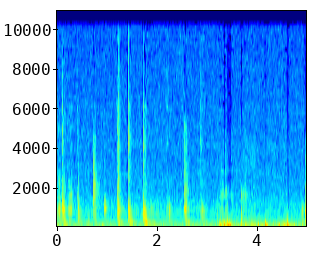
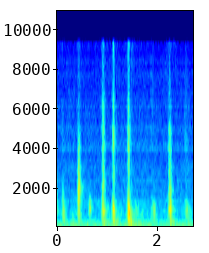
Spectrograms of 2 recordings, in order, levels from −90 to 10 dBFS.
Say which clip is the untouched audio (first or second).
first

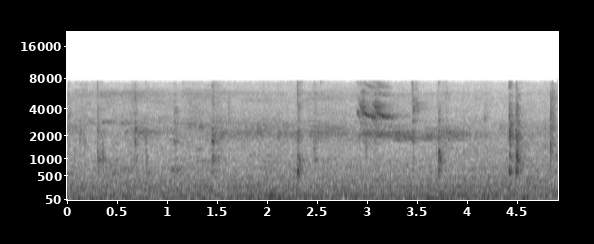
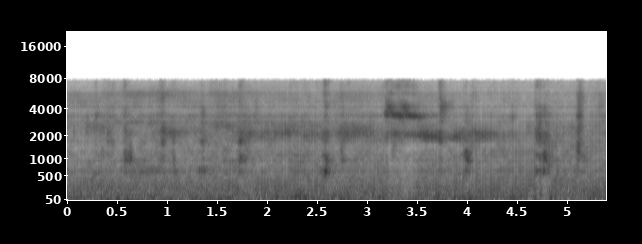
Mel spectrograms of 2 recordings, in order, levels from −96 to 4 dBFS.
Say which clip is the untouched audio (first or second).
first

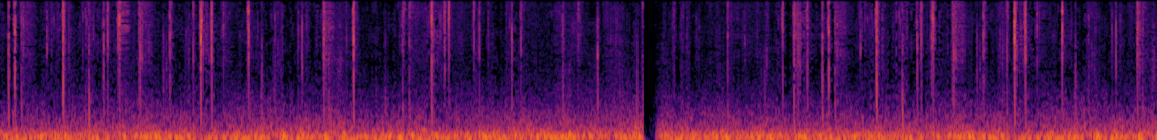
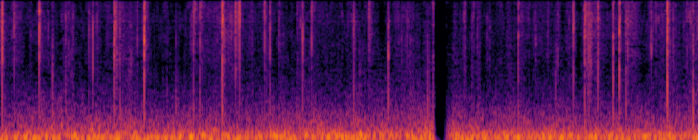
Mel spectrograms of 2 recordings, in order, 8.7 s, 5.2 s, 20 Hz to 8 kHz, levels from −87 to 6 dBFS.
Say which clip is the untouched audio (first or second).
first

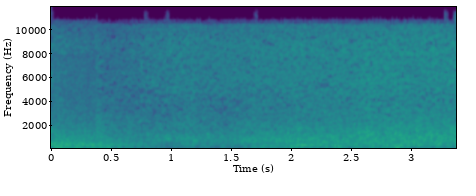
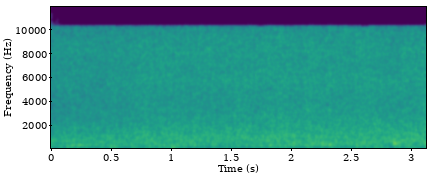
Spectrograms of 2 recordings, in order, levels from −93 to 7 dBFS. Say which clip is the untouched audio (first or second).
second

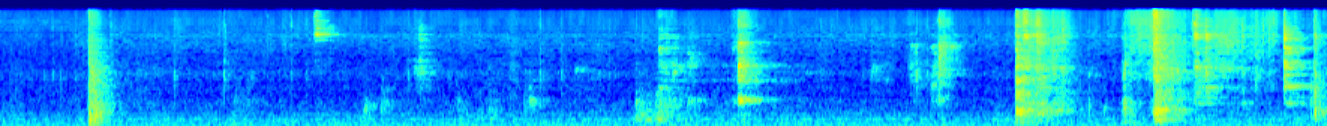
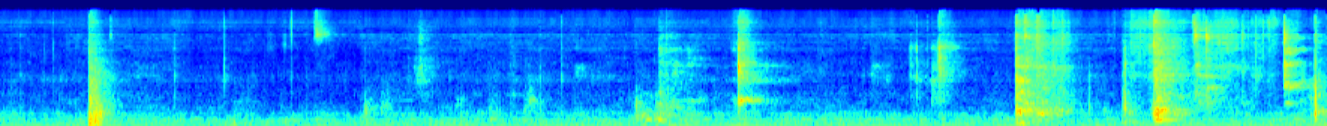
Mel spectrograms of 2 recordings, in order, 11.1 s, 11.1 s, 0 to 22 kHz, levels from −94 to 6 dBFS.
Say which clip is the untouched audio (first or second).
first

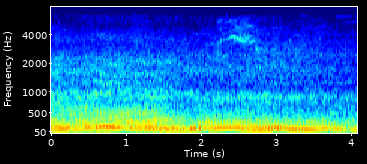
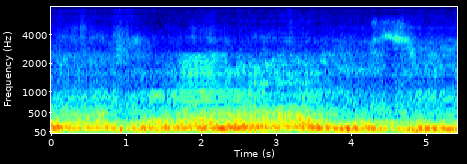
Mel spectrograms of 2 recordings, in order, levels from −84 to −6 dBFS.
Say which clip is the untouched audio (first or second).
first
